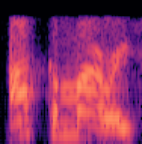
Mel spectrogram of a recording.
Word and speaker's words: Akamara: Only Akamare, and that's spelled A-K-A-M-A-R-A, Akamare. Say it with me, Akamare.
